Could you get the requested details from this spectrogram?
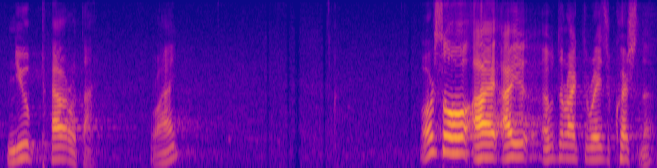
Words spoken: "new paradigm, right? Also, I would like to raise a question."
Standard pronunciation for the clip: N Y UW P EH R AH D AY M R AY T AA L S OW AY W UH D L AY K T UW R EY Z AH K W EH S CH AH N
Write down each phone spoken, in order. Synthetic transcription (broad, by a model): N Y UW P EH R AH D AY M R AY T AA L S OW AY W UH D L AY K T UW R EY Z AH K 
